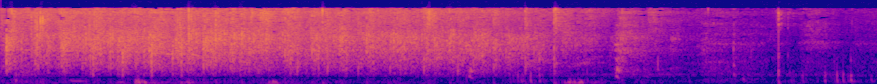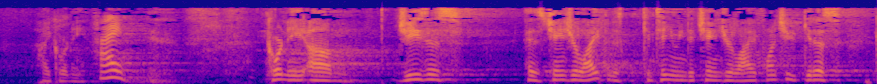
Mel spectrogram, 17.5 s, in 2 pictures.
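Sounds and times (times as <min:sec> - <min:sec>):
crowd applause: 0:00.0 - 0:06.1
speech: 0:09.2 - 0:10.5, 0:11.5 - 0:13.4, 0:14.0 - 0:17.5.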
